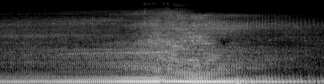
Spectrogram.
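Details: 1977 Honda XL75 marketplace dirt bike after revival repairs and a new fuel shut-off, carburetor bowl previously dribbled fuel: small single fires crisply, revs smoothly and settles to an even, steady beat with no knocks; runs healthy.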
